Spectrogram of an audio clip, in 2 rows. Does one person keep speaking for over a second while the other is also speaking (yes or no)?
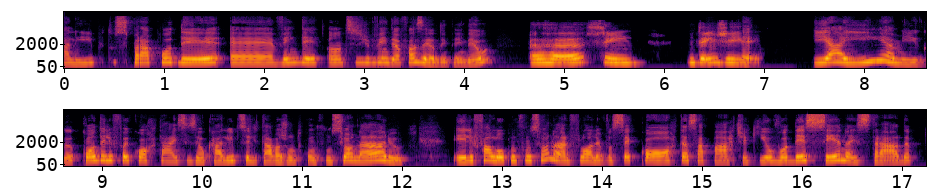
no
